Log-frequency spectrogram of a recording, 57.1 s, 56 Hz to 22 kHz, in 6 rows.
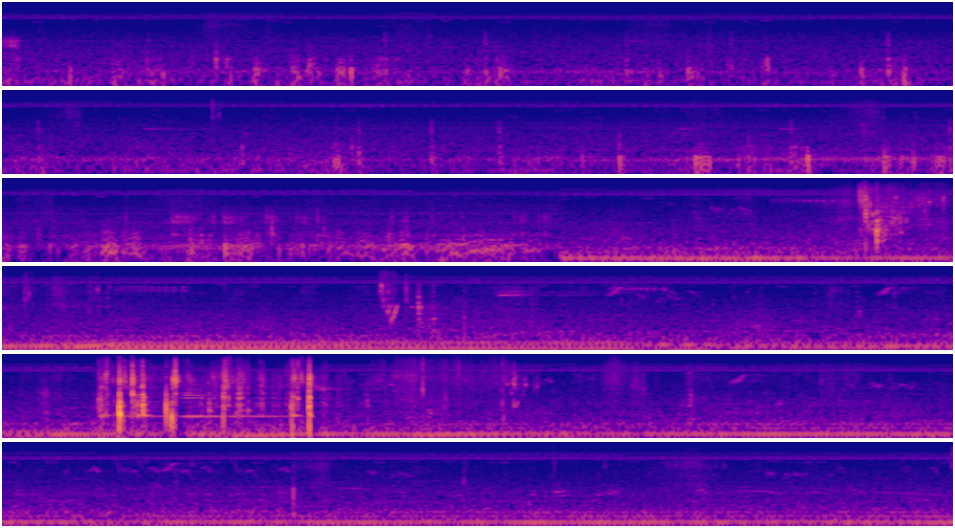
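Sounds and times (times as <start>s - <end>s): high outdoor hiss: 0.0s - 57.0s
water splashing: 24.5s - 47.0s.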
